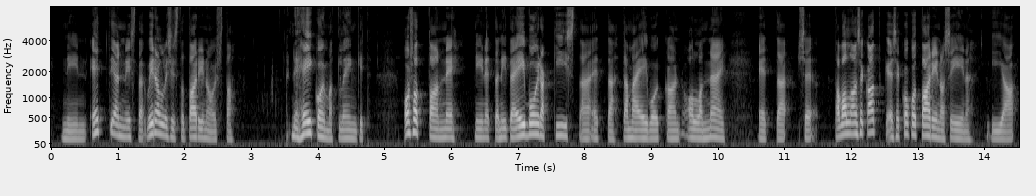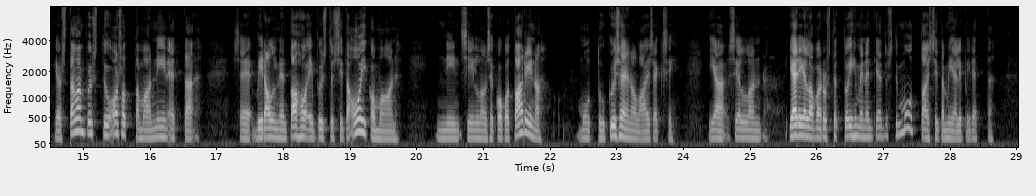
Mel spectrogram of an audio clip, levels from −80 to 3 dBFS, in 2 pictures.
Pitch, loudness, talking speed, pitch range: 135 Hz, -27 LUFS, 125 wpm, 125-160 Hz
